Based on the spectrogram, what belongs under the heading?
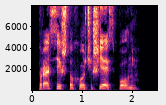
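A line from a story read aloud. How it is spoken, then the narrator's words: Muffled, stranger speaking. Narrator (Russian): глухо проговорил незнакомец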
